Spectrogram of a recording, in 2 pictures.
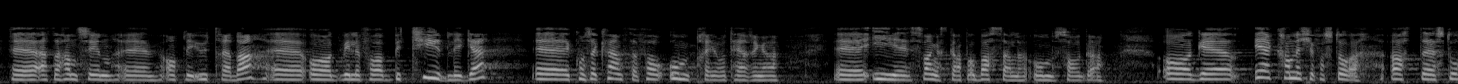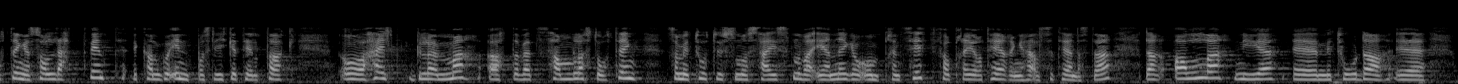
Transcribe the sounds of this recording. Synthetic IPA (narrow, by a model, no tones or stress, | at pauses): ɑt̪əɦɑnsʏnɔ̰ɡənt̪lɪʉːt̪ɾeːd̪əɾɔɡʋɪlːəfoːbət̪ʰyːd̪əlɪɡə | kʰʊnsəkʰʋɛnsəɾfɔɾʊmpʰʁɪʊɾɪt̪ʰeːɾɪŋɑ | ɪsʋɑŋːəskɑːpɔbɑsəlʊmsɔɾɡə | ɔɡɛɡ̚kʰɑnɪçːəfɔst̪oːʔɑt̪st̪uːʁt̪ɪŋːəsɔlɛt̪ːʋɪnt̪kʰɑnɡoːʔɪnːpʰɔsliːkət̪ʰɪlt̪ʰɑːk | ɔhæɪlt̪ɡlœmːəʔɑt̪̚d̪ɛʋɛt̪sɑmlɑst̪uːʁt̪ʰɪŋːsɔmɪt̪ʰuːt̪ʰʉːsən̩ɔsæɪst̪n̩ʋɑɾʔeːnɪɡəʔʊmpʰʁɪnsɪpːfɔɾpʰʁɪʊɾɪt̪ʰeːɾɪŋɔɦɛ̰lsət̪ʰjeːnəst̪əd̪̥æɾɑlːənyːəmɛt̪ʰuːd̪əʁ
